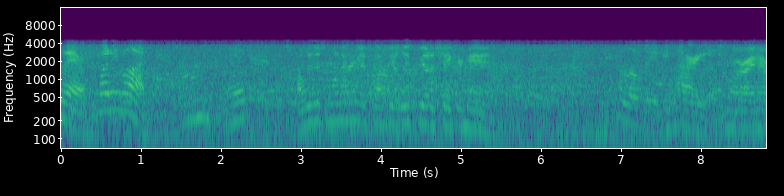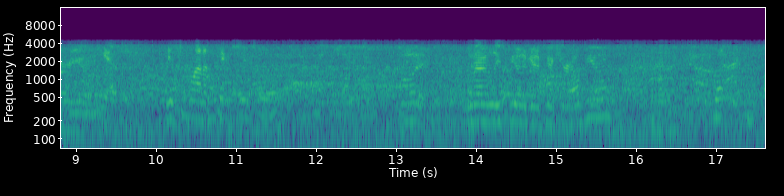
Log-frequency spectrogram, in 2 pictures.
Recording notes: Recorded April 2015 at The Great Philadelphia Comic-Con.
